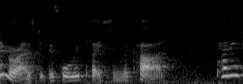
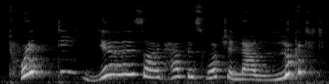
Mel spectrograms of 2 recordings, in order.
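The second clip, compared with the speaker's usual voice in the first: high, slow indignant outburst; angry complaint; 9 semitones higher, 5 dB louder, slower than usual. Acted. Mister Curry holding up his smashed watch, indignant. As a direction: wail over the ruined watch.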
